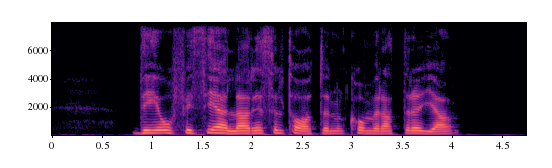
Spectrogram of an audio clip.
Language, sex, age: Swedish, female, 47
